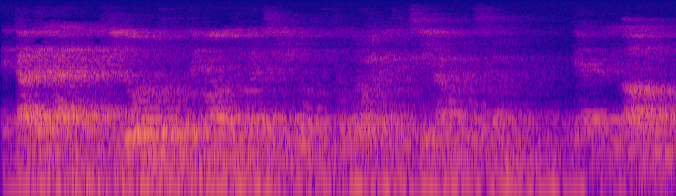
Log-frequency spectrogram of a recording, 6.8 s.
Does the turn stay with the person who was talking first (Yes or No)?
Yes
